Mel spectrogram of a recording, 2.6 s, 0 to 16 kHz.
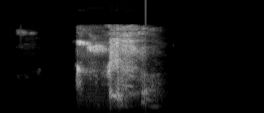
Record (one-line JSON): {"cough_length": "2.6 s", "cough_amplitude": 28630, "cough_signal_mean_std_ratio": 0.38, "survey_phase": "beta (2021-08-13 to 2022-03-07)", "age": "18-44", "gender": "Female", "wearing_mask": "No", "symptom_cough_any": true, "symptom_runny_or_blocked_nose": true, "symptom_sore_throat": true, "symptom_abdominal_pain": true, "symptom_diarrhoea": true, "symptom_headache": true, "symptom_onset": "4 days", "smoker_status": "Never smoked", "respiratory_condition_asthma": false, "respiratory_condition_other": false, "recruitment_source": "Test and Trace", "submission_delay": "1 day", "covid_test_result": "Positive", "covid_test_method": "RT-qPCR", "covid_ct_value": 31.2, "covid_ct_gene": "ORF1ab gene"}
